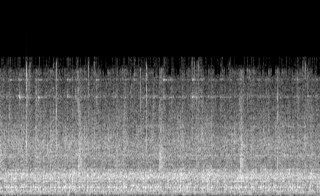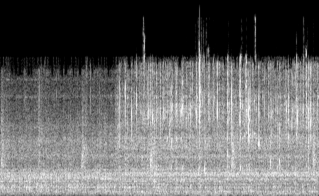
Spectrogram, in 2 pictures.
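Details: Canedy Otto drill press in back gear after belt re-lacing, drilling under power feed: steady geared hum with soft feed-ratchet clicking about once a second; gear reduction torque masks the still-slippery main drive belt. Nothing amiss.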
